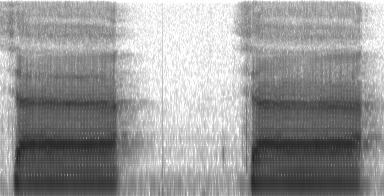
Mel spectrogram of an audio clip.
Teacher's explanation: জিহ্বার আগা সামনের উপরের দুই দাঁতের আগার সঙ্গে লাগিয়ে উচ্চারিত হয়।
